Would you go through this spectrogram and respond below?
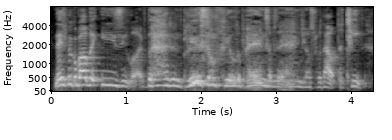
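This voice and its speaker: A woman from Italy, rambling in a profane monologue, laughing and bursting into shouts. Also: medium pitch, brisk, vocal fry.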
